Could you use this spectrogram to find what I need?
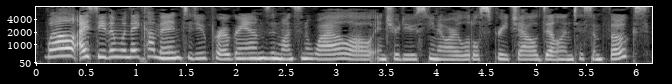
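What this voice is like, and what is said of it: Slight Southern drawl. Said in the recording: “I'm definitely a Southern girl... You kind of have that drawl... A little bit... But just a little bit. I have heard thicker... Try to keep it toned down.”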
